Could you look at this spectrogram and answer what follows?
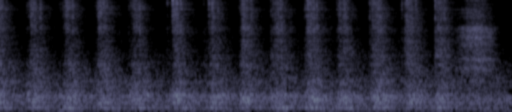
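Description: A metal file rasps over the setting around a hard garnet, removing burrs in a quick steady series of short strokes, close, soft and rhythmic, with no talk.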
